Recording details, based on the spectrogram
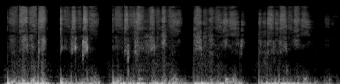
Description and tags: Scribbling with a marker
Thick marker; if you squint your ears, it could sound like someone autographing an 8x10 of themselves.
Recorded for the visual novel, "Francy Droo and the Secret of the Shady Midnight Caller".
write, marker, writing, scribbling, paper, pen, signing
